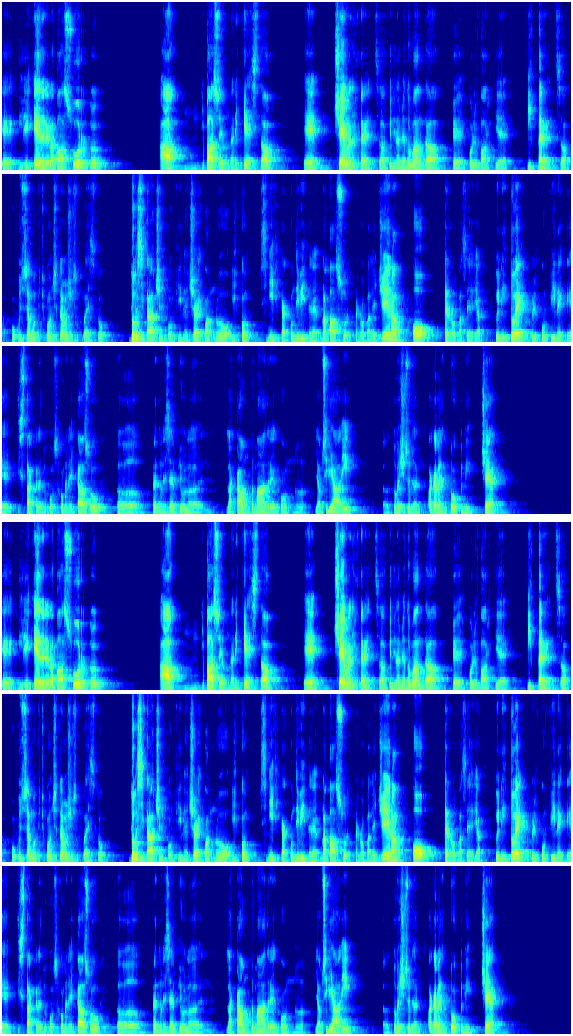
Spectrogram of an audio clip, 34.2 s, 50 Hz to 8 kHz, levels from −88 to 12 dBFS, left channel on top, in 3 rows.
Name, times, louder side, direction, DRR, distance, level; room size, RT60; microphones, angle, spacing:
voice 1, 0.0-2.0 3.2-5.4 6.0-6.3 6.7-8.8 9.0-10.1 10.5-11.3 11.6-13.4 13.9-19.9 20.2-21.0 21.3-24.8 25.1-27.0 27.3-29.7 30.4-32.7, right 1 dB, 15° right, 7 dB, 0.4 m, -36 dB
7.7 x 6.0 x 2.9 m, 0.82 s
head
